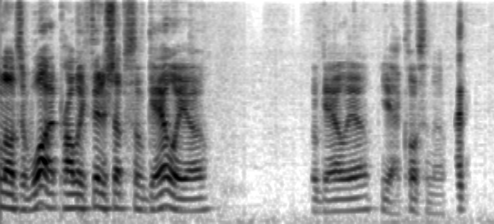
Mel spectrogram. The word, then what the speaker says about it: Solgaleo: what probably finish up solgaleo regalia yeah close enough i say sogalio but i think it's technically solgaleo or maybe solgaleo i don't know i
